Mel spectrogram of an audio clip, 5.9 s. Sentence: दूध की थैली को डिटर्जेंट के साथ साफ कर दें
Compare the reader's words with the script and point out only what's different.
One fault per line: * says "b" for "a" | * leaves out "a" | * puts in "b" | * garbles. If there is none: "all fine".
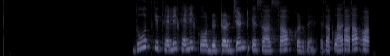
* puts in "थैली"
* garbles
